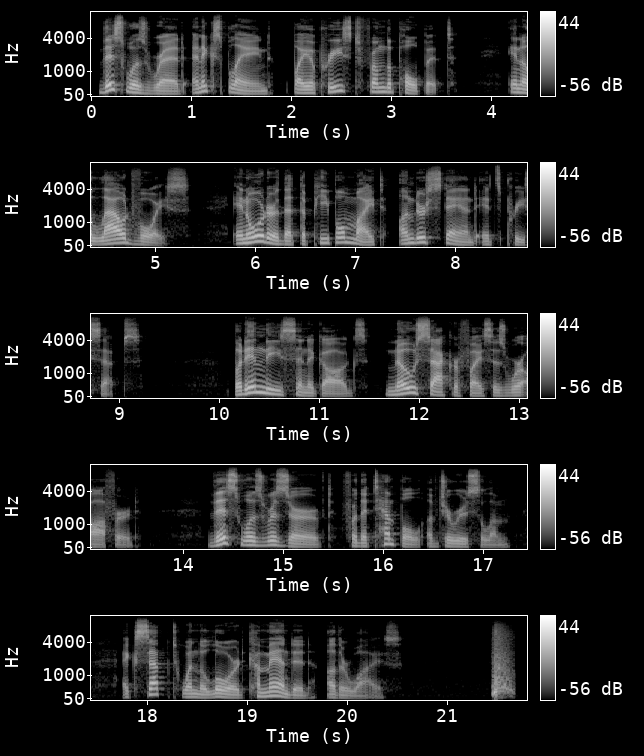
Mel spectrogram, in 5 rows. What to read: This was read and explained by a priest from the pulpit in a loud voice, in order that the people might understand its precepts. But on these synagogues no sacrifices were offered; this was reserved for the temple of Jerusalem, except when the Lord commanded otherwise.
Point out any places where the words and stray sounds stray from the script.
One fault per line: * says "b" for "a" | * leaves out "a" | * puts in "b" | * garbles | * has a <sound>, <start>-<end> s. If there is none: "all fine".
* says "in" for "on"
* has a whoosh, 21.4-21.7 s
